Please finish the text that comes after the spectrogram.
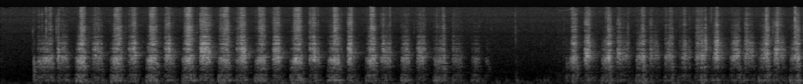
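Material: Paper.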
